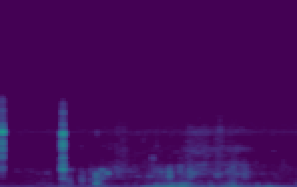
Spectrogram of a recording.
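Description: Two sharp clicks about half a second apart, then water sloshing and splashing around an underwater camera as it breaks the surface beside a boat hull.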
